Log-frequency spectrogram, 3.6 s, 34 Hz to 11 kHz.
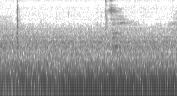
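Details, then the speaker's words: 2017 Hyundai Genesis G80 3.8 with 41,481 miles, running rough with white smoke from one tailpipe after refuelling. Low uneven idle with a stumbling beat about four times a second; misfire with flashing check engine light, traced to a bad fuel injector. "I don't see any white smoke right now, but we do definitely have a misfire. The check engine light's flash, and I can feel it just sitting here."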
